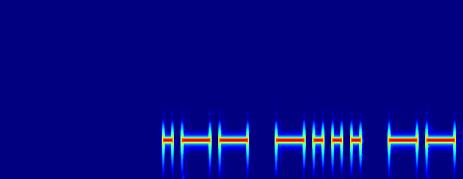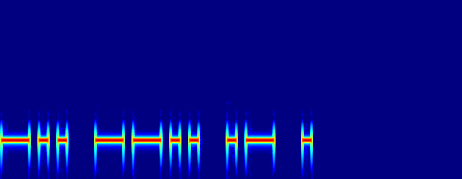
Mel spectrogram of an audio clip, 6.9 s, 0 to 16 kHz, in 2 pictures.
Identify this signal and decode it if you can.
Morse code, heard as a keyed tone, about 17 wpm, 700 Hz. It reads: WB8ZAE
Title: USA Call Signs - 6 Characters - 3x Character Spacing - 17wpm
